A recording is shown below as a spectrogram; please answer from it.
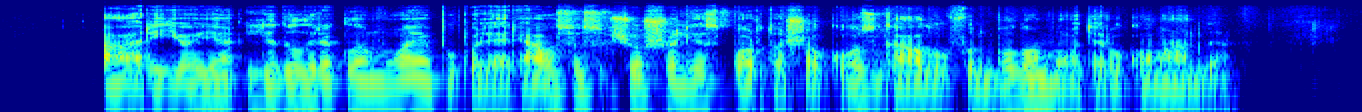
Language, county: Lithuanian, Kaunas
